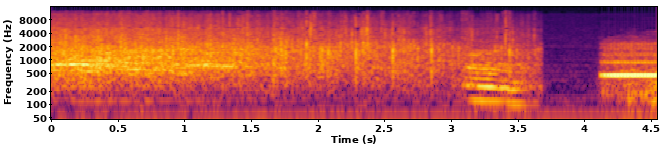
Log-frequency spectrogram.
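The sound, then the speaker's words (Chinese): Applause from an audience thanking two teachers at an event: dense, steady clapping for about three and a half seconds, then it cuts off abruptly and short electronic tones follow. “掌声送给两位老师”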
